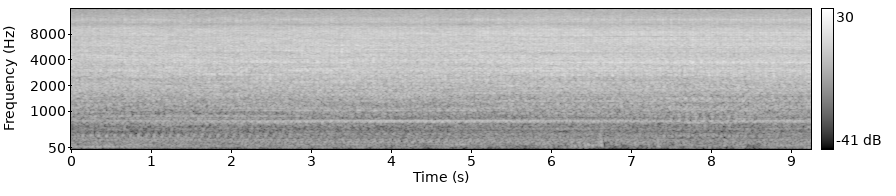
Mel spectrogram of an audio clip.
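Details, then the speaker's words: 2006 Nissan Frontier at cold idle with a fast, uneven metallic ticking about three per second; attributed to worn timing chain guides letting the chain hit the tensioner; oil pressure gauge fluctuates once warm, suspected bad oil pump. "they have to be replaced because the time chain is just hitting the tensioner so that's metal on metal dust uh that's the sound you hear"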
